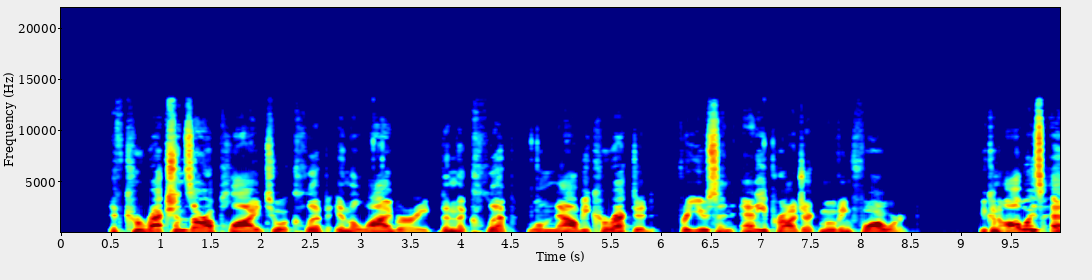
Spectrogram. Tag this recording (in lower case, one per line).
speech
